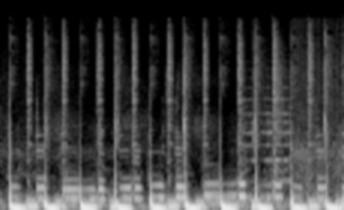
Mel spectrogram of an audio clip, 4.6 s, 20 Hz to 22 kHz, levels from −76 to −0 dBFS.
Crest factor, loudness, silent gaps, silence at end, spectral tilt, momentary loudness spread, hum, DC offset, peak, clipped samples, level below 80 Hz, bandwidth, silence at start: 10 dB; -16 LUFS; none; 0 s; -5.5 dB/octave; 2 LU; none; under 0.1%; -2 dBFS; under 0.1%; -14 dBFS; 15.5 kHz; 0 s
